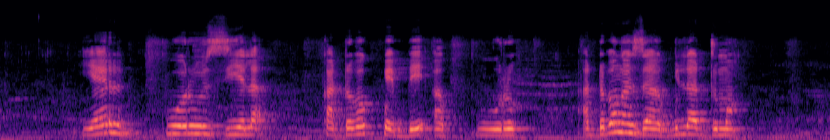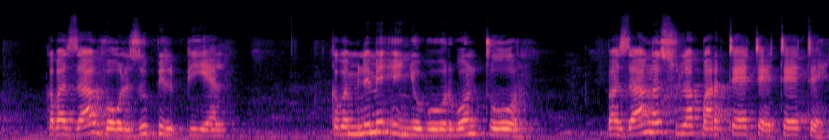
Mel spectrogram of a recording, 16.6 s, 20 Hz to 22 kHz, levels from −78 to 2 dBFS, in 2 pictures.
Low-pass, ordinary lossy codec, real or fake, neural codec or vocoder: 14.4 kHz; MP3, 96 kbps; fake; vocoder, 48 kHz, 128 mel bands, Vocos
